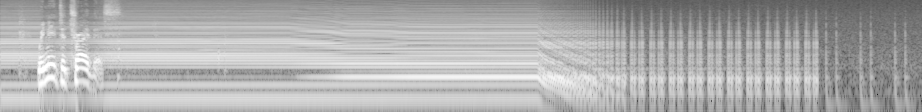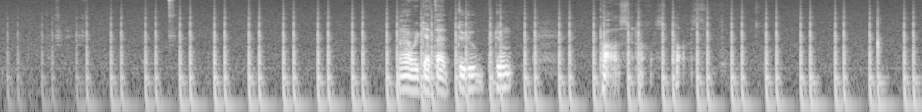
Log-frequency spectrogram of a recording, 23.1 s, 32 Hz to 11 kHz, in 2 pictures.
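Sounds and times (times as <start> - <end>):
buzzy low synth tone: 0.0 - 10.4.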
